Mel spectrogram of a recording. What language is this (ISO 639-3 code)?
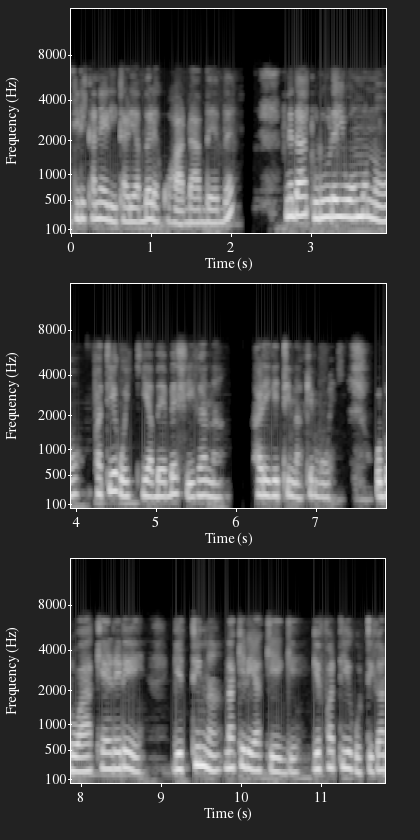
kik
